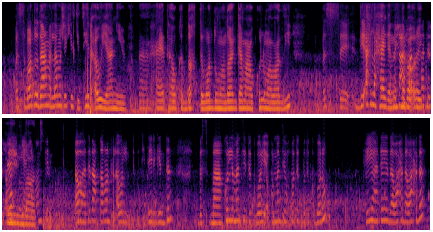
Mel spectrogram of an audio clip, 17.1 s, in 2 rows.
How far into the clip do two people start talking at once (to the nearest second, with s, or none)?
8 s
